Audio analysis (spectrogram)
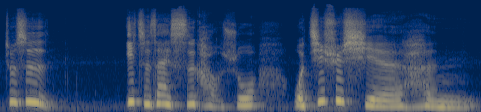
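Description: A woman's voice: on the high side, big pitch swings, slow pace, darkish tone. A woman with a Taiwanese Mandarin accent explaining things conversationally as an interview guest. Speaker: author guest.

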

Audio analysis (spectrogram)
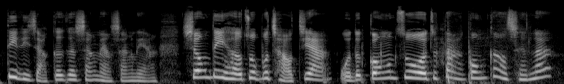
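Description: A woman voicing a mischievous, smug little fox spirit in a storybook reading, in a playful, high, bouncy way. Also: very animated, slow pace, dry recording. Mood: gleeful.

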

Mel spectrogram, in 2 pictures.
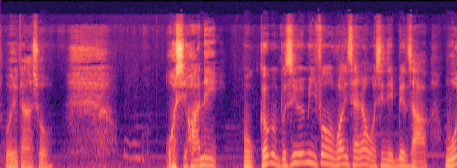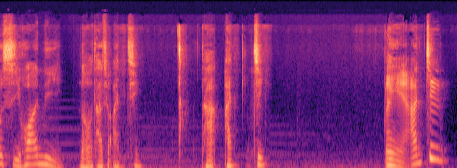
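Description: A man's voice: a little high, animated, normal speed, long pauses, warm tone, soft background music. A man in his thirties with a Taiwanese Mandarin accent, hosting a podcast and telling a personal story in a theatrical, playful way. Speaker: podcast host.

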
